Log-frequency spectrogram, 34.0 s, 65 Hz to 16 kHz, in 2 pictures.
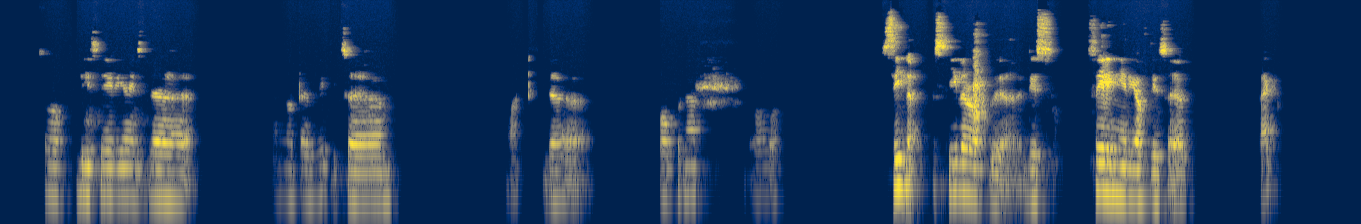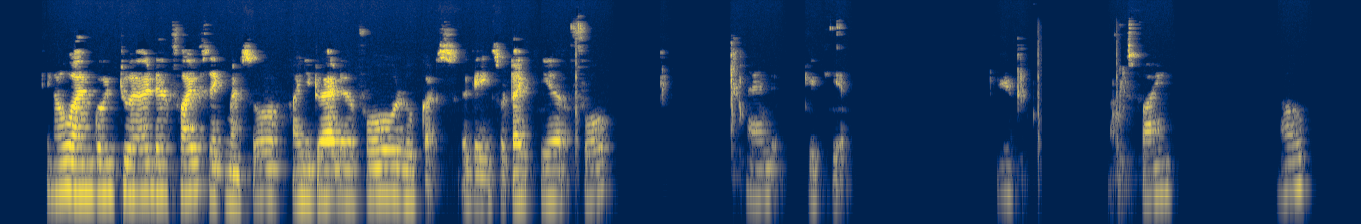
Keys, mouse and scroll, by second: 24.1-28.1 drag, 28.1 scroll up 3, 28.7 scroll down 2, 29.9-31.4 shift+middle drag, 31.4 scroll up 1, 31.9 scroll up 1, 33.2-34.0 scroll down 1.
